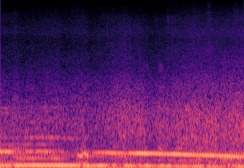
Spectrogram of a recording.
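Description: Road traffic passing close by on a busy street: car engines and tyres in a steady hum, with one tone falling slightly in pitch as a vehicle goes past in the second half.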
